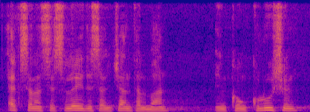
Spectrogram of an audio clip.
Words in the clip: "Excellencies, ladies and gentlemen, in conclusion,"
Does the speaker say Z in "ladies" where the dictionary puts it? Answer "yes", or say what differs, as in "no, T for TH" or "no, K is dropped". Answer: no, S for Z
